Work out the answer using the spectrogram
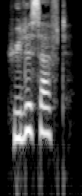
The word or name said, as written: hyldesaft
